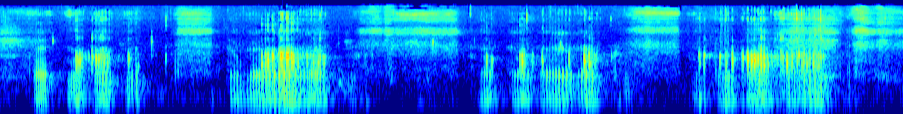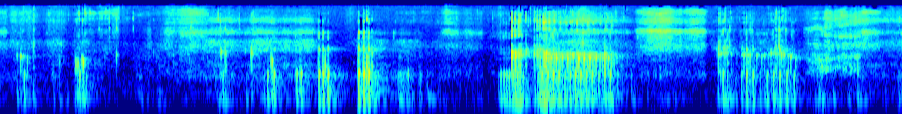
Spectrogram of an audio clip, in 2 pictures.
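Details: Pet pug Ulisse playing around indoors, giving irregular bursts of rough, growly grunts and snorts of varying length, some loud and sharp, with a human voice mixed in between.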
